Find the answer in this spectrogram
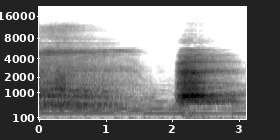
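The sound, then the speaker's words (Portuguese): A deep, slow breath taken during a guided breathing exercise, a soft airy exhale that swells and then fades, heard over a steady low tonal drone. “Começa por inspirar, enchendo a barriga e o peito com ar, e deixa ir o ar, sem forçares a saída do mesmo. Proponho-te que inspires mais do que expiras. Algo como...”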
